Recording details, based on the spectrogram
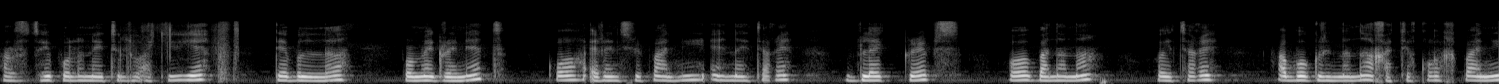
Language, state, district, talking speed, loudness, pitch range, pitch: Sumi, Nagaland, Kohima, 95 wpm, -18 LUFS, 180-205 Hz, 190 Hz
